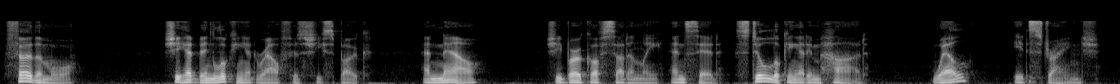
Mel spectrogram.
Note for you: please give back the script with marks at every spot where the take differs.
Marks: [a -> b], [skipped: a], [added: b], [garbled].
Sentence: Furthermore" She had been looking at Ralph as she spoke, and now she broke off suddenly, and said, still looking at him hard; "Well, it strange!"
Furthermore" She had been looking at Ralph as she spoke, and now she broke off suddenly, and said, still looking at him hard; "Well, it strange!"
